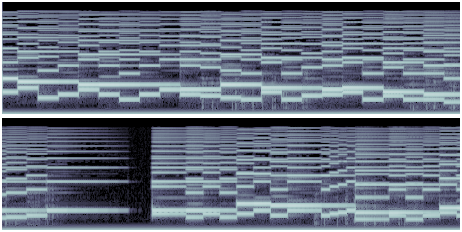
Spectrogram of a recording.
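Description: Navystar Press N Go toy fire truck's electronic sound chip playing a chiming melody of short, bell-like notes. About six seconds in the tune ends on a held note that dies away, and another chiming tune starts at once.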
